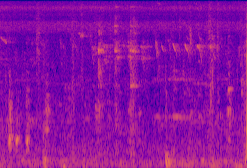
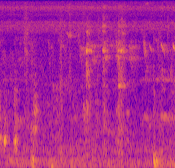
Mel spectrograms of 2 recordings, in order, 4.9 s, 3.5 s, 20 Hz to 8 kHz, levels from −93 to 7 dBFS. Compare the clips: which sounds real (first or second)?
first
